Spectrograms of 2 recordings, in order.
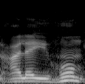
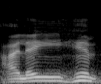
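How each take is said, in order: First: عليهم as "alayhum"; imitating the error, عليهم with "u"; mistaken damma. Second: عليهم as "alayhim"; careful model, عليهم with "i"; kasra on ha. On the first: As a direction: say "hum" at the end of عليهم. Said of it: "أكو بعضهم يقولون". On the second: Shown as a demonstration. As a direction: say "him" at the end of عليهم. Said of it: "الهاء مكسورة".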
